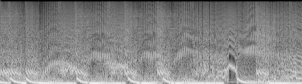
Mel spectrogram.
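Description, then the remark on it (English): A loud, heavily distorted drum machine beat: punchy booming kicks with a falling pitch hit in a syncopated pattern over a dense, buzzing wash of noisy percussion, with no voices. “Does your drum machine sound like this?”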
